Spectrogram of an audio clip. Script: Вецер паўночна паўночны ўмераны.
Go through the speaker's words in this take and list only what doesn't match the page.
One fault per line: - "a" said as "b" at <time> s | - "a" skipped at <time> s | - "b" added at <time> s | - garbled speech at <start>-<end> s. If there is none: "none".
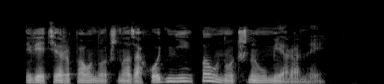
- "заходні" added at 1.3 s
